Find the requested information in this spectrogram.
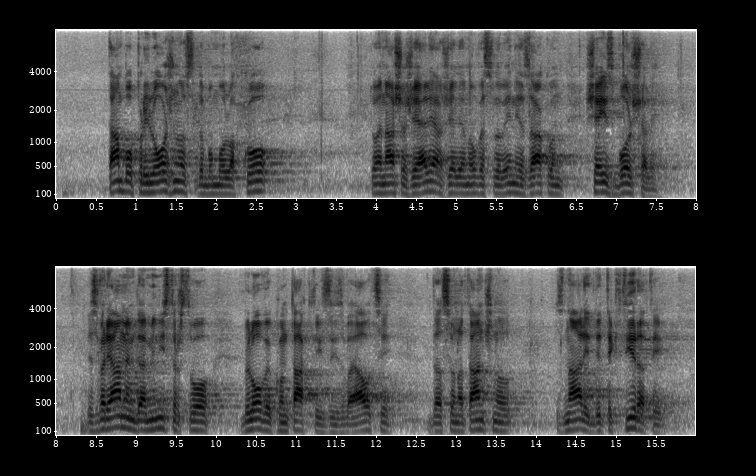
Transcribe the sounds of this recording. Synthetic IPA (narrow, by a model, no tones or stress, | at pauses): t̪ambopɾiloːʒnɔst̪̚d̪abomɔlaxkoː | t̪oːjɛnaːʃaʒɛːljaʒɛːljanoːʋɛslɔʋeːnijɛzaːkɔnʃɛizboːlʃali | jəs̬ʋɛɾjaːmɛmd̪ajɛminist̪əɾst̪ʋɔbiloʋəkɔnt̪akt̪iɣzizʋajaːw̪sid̪asɔnat̪ant͡ʃnɔ | znaːlid̪ɛt̪ɛkt̪iːɾat̪i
